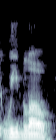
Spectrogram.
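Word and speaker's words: Webelos: I was a Cub Scout and a Weblo, or as some pronounce it, Weblo.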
